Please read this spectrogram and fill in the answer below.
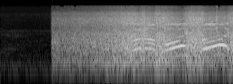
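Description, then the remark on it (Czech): Loud, steady rushing water bursts in suddenly and roars on continuously as soldiers of an army patrol race ford a river at the start of the course, in darkness in the Krkonoše mountains, with faint voices calling out over the torrent. “Hned na úvod musí přebrodit řeku.”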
